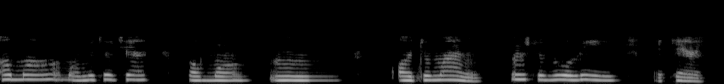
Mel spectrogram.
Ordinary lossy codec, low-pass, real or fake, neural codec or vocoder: none; 3.6 kHz; real; none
